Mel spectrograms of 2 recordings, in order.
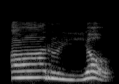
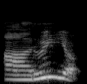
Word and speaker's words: आरुह्य: आरुह्य, रूरस्व, जैसे बाह्य वैसे यहाँ पे आरुह्य, आरुह्य। ह आधा य पूरा, य।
